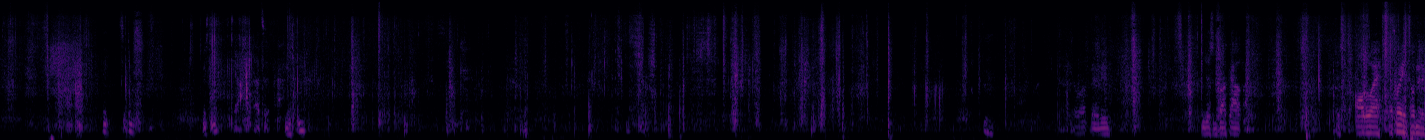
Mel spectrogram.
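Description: Climbing shoes scuff and tap against rock.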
